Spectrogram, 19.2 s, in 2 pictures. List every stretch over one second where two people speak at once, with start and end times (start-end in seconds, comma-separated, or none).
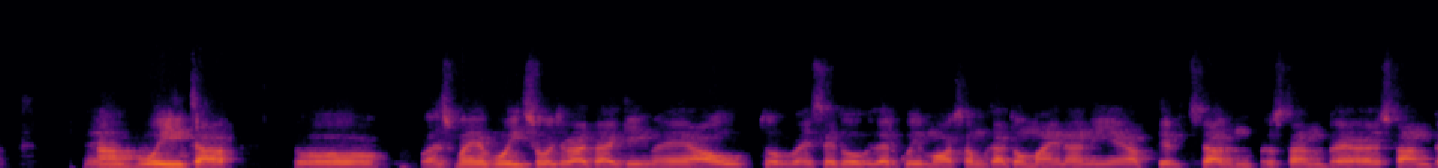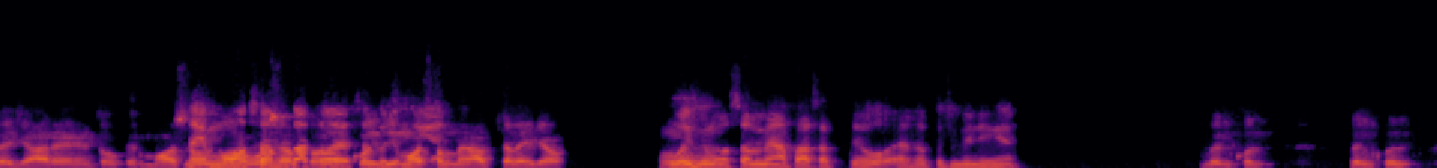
10.8-12.6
